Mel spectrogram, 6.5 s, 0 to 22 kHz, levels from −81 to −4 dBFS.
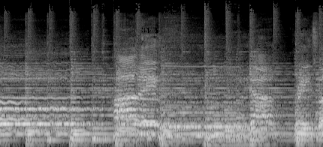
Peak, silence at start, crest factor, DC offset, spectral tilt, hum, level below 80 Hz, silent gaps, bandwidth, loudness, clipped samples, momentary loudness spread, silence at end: -4 dBFS; 0 s; 14 dB; under 0.1%; -5 dB/octave; none; -40 dBFS; none; over 20 kHz; -19 LUFS; under 0.1%; 7 LU; 0 s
